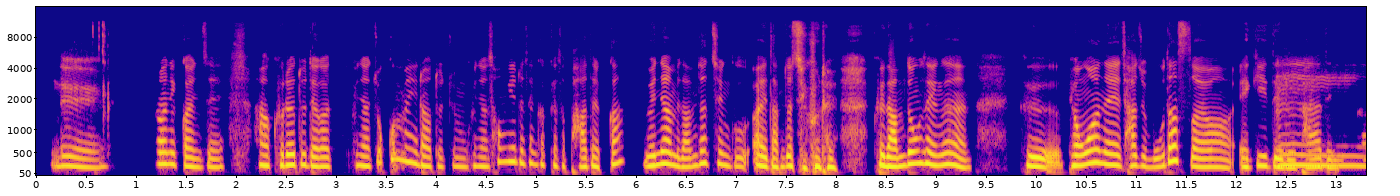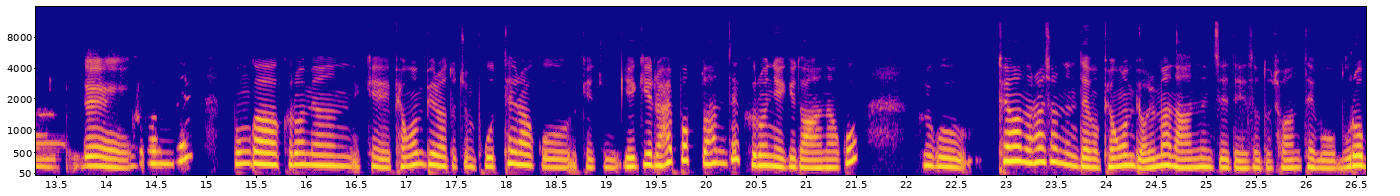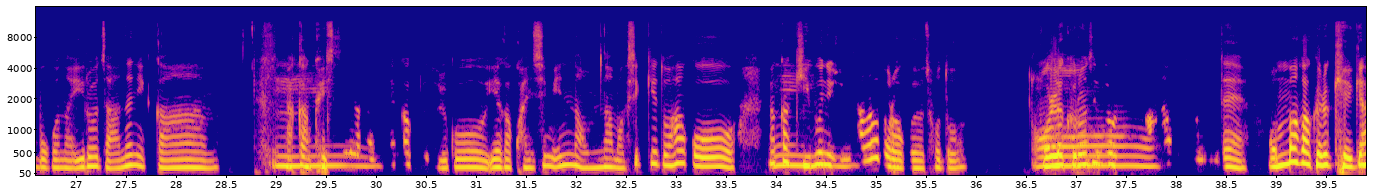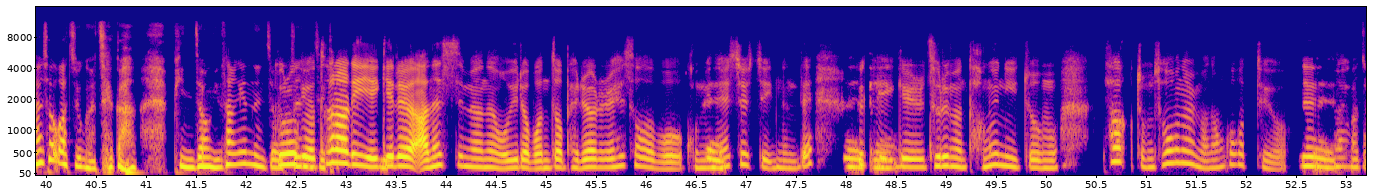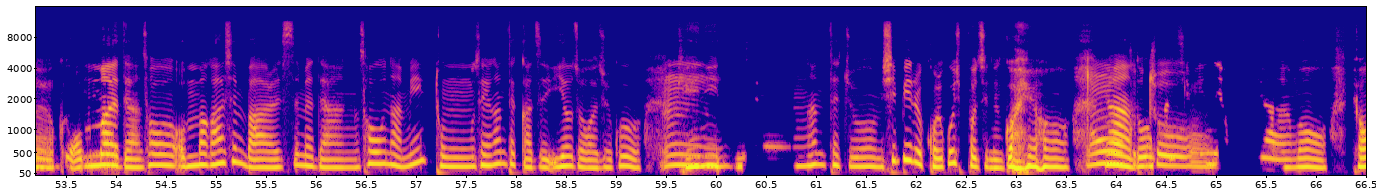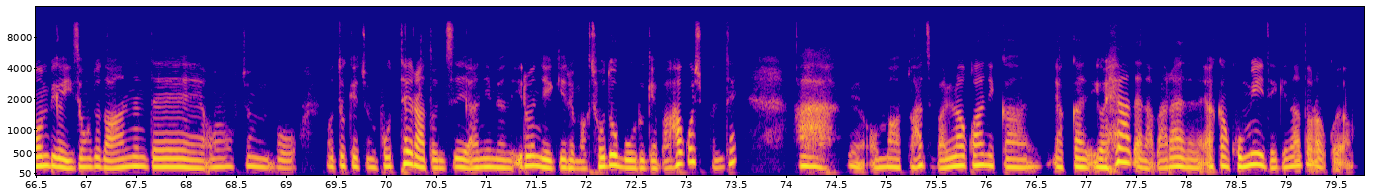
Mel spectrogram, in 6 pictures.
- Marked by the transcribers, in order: laughing while speaking: "남자친구래"; other background noise; laughing while speaking: "그렇게 얘기하셔 가지고 제가"; laughing while speaking: "거예요"; background speech; tapping
- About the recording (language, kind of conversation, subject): Korean, advice, 돈 문제로 갈등이 생겼을 때 어떻게 평화롭게 해결할 수 있나요?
